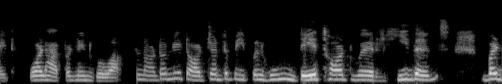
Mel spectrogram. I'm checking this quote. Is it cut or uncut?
cut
